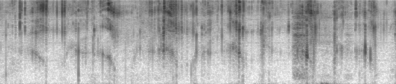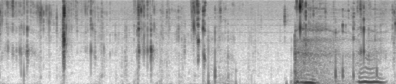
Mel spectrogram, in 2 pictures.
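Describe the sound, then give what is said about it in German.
Wet, crunchy chewing clicks and smacks repeat irregularly for several seconds, then a low voiced groan rises twice as the food is swallowed, louder than the chewing before it. “Warum stöhne ich immer, wenn ich schluck?”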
